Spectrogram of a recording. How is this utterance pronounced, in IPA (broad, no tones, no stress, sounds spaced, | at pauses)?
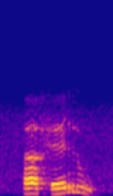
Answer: a h ɛ r u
